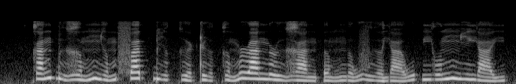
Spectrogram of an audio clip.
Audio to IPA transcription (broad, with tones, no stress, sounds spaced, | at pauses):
k a˧˥ n ɓ ɨ˨˩˨ ɣ ə˨˩˦ m ɲ ə˨˩˦ m f a˦˥ t̚ ɓ i˨˩ ə̯ k ɨ˨˩˨ ə̯ ʈ ɨ˨˩˨ ə̯ k ə˨˩˦ m ɹ a˧ n ɹ ɨ˨˩˨ ɣ a˨˩ n ʔ ə˨˩˨ m ŋ ə˨˩˦ w v ɨ˨˩ ə̯ j a˨˩˦ w | j o˧˥ n ɲ i˧ j a˨˩˨ j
